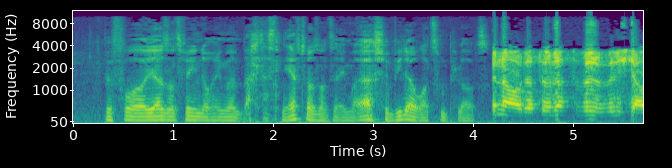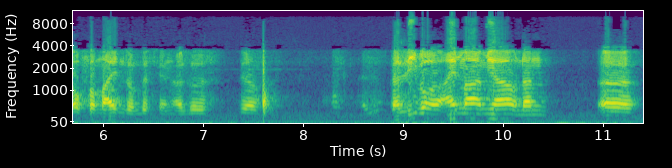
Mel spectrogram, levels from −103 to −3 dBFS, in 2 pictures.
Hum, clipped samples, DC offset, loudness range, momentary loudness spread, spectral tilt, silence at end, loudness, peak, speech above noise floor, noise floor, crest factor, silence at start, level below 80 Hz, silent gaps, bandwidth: none; 0.1%; under 0.1%; 10 LU; 18 LU; -2.5 dB/octave; 0.05 s; -12 LUFS; 0 dBFS; 33 dB; -47 dBFS; 14 dB; 0.3 s; -48 dBFS; none; 12 kHz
